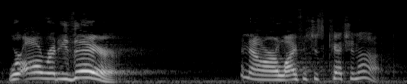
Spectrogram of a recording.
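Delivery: loud, high, emphatic preaching over the congregation; full-force preaching. Acted. Pastor proclaiming to the congregation, loud emphatic preaching. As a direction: drive the truth home from the pulpit. Preaching on being made perfect.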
